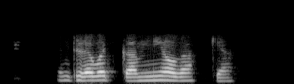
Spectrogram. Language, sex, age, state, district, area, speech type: Hindi, male, 18-30, Madhya Pradesh, Harda, urban, conversation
